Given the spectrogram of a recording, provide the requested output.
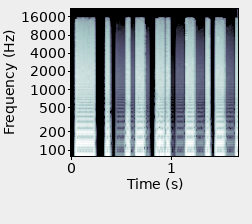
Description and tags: Bass 07 150bpm
150, 150bpm, Bass, Dance, Techno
